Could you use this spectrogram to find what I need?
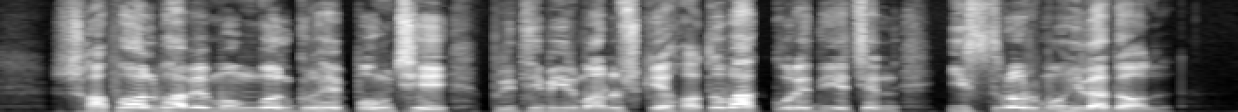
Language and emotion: Bengali, surprised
